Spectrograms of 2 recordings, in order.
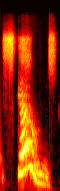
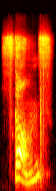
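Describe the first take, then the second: First: "scones" with a long O, like cones. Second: "scones" with a short O, like gone. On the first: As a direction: say "scones" rhyming with phones. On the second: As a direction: say "scones" rhyming with dons. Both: Shown as a demonstration. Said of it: "quite a few people call it a scone".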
